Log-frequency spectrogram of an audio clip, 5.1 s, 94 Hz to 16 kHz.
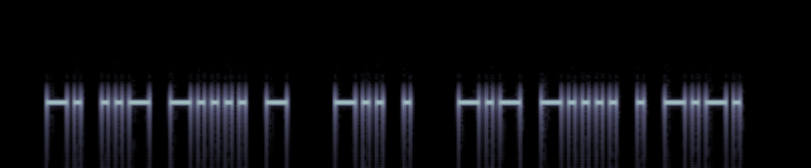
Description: Morse code, heard as a keyed tone, about 28 wpm, 700 Hz. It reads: NU6T DE K6EC
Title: USA Callsign DE Callsign - 4 Characters - 28wpm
